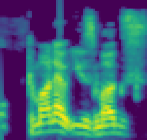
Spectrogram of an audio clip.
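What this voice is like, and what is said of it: Put-on accent. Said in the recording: “Interesting accent for that area.”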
